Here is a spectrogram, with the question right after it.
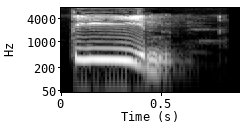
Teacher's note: Ini dinamakan bacaan matobi'i karena ada ya sukun didahului oleh kasroh dan cara membacanya panjang 2 harokat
